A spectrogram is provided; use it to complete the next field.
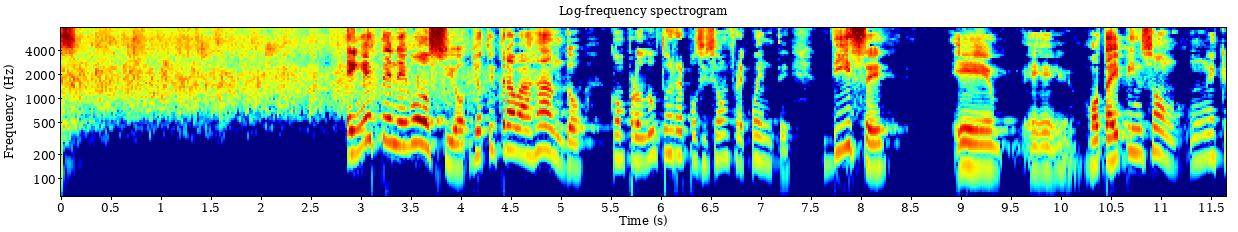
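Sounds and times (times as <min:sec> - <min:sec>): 
audience applause: 0:00.0 - 0:04.8
speech: 0:02.9 - 0:11.6.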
